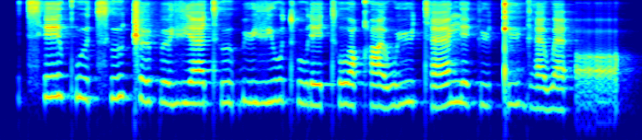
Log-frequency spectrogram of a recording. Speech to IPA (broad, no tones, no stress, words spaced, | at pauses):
t͡sʰekʷʼɯ t͡sʰɯǁøpø vʲætʰɯɓy vʲutʰuɾe tʰoqʰæ wy tʰæŋeky ǃyɡʱæwæ ʔɑ̰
